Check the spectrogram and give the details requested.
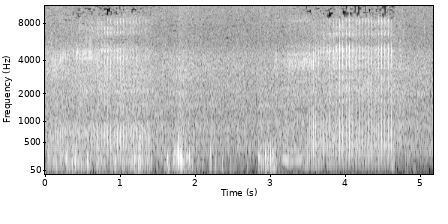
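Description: Buzzing, fluttering snores with snorts between breaths from a sleeping puppy; noisy snoring typical of a flat-faced dog.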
